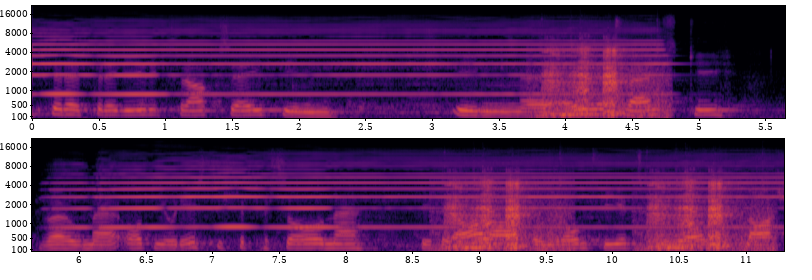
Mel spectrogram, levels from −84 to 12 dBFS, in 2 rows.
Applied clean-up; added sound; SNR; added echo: none; Bowed string instrument + Livestock, farm animals, working animals; -4 dB; none.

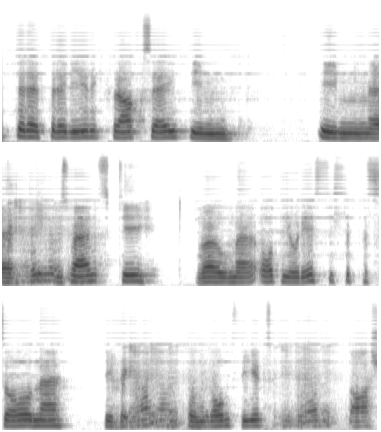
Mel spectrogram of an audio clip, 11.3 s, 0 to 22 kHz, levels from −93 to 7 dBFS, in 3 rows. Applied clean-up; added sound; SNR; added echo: neural mask model DeepFilterNet 3.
